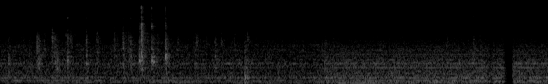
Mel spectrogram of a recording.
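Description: A short burst of computer keyboard typing, several close key clicks early on, then quiet room hiss with a faint thump near the end.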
